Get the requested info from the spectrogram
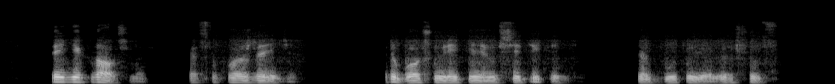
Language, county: Lithuanian, Vilnius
